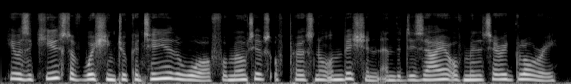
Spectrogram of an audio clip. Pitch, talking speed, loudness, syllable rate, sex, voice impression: 215 Hz, 210 wpm, -17 LUFS, 6.7 syllables/s, female, feminine, adult-like, tensed, powerful, slightly hard, fluent, slightly raspy, intellectual, calm, lively, slightly strict, slightly sharp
